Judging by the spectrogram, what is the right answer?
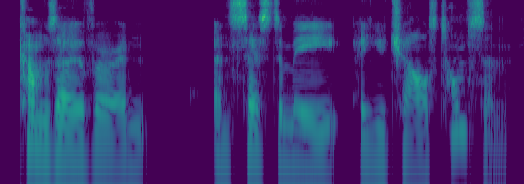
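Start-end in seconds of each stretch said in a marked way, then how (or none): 2.7-3.7 soft, put-on English accent. Retelling a man coming over to ask the speaker's name, english accent. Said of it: "in an English accent".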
